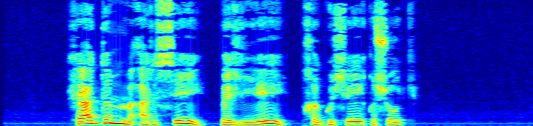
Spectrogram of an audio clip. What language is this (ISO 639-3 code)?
kbd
